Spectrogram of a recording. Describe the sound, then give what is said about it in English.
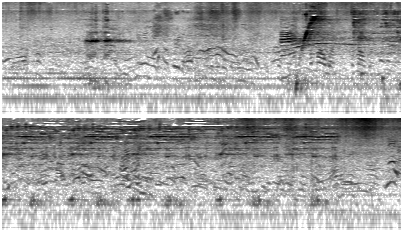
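A frog croaks in a steady, repeating rhythm, each low, throaty call coming about once a second at moderate volume, with faint murmuring voices and ambient noise in the background. “Yeah, there's a frog all lit up, and then there's another frog to the right of that that's all stretched out.”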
